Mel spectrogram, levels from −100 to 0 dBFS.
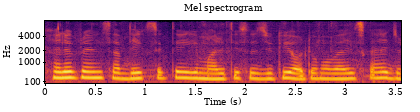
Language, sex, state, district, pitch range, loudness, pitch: Hindi, female, Bihar, Muzaffarpur, 205-230 Hz, -16 LUFS, 220 Hz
